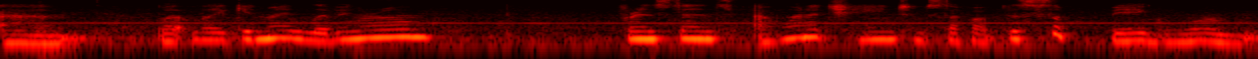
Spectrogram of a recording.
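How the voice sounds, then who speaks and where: A soft-spoken woman with lively intonation over noticeable background noise. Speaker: homesteading vlogger. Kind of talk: casual vlog. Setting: at home. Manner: halting.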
